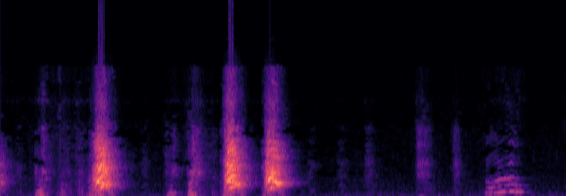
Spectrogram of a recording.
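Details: Corgi attacking a toy, giving bursts of loud harsh barks mixed with softer grunting yelps, followed by a short quiet pause and a brief wavering whine near the end.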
